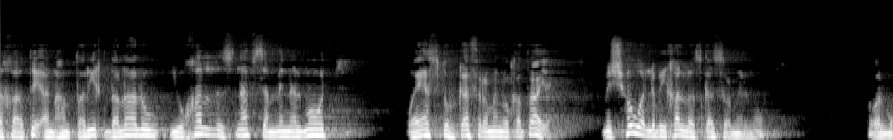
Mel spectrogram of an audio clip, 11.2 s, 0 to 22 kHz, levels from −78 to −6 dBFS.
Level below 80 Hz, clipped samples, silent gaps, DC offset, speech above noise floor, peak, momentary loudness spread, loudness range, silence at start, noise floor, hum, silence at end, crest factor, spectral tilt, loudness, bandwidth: -54 dBFS; under 0.1%; 10.44-10.82 s; under 0.1%; 56 dB; 0 dBFS; 8 LU; 3 LU; 0 s; -68 dBFS; none; 0 s; 12 dB; -10 dB/octave; -12 LUFS; 6.2 kHz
